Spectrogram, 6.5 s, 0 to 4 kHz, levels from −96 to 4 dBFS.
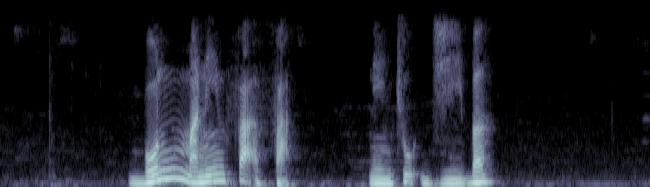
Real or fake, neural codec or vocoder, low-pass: real; none; 3.6 kHz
